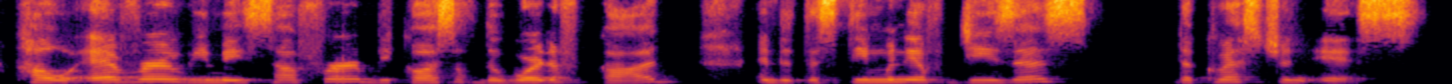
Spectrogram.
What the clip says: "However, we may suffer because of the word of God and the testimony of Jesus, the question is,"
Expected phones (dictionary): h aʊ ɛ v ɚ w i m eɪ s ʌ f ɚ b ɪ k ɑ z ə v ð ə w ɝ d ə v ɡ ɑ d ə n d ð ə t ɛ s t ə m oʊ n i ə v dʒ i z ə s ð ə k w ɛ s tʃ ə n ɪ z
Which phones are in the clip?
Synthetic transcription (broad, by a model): h aʊ ɛ v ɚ w i m eɪ s ʌ f ɚ b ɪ k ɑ s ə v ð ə w ɝ d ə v ɡ ɑ d ə n d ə t ɛ s t ə m oʊ n i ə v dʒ i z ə s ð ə k w ɛ s tʃ ə n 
